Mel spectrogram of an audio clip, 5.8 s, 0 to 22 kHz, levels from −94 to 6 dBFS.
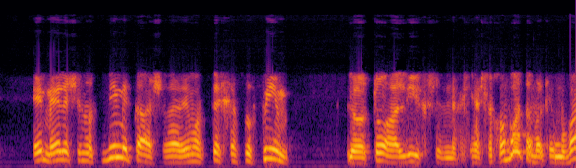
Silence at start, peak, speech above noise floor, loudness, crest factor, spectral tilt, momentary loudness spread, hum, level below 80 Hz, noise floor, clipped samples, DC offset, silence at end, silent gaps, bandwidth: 0.35 s; -2 dBFS; 36 dB; -14 LUFS; 12 dB; -8 dB/octave; 7 LU; none; -56 dBFS; -50 dBFS; under 0.1%; under 0.1%; 0 s; none; 14 kHz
